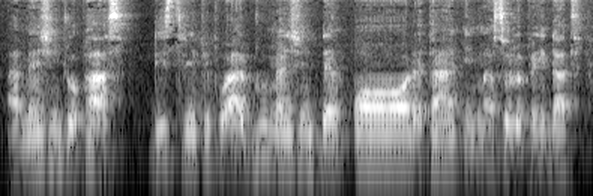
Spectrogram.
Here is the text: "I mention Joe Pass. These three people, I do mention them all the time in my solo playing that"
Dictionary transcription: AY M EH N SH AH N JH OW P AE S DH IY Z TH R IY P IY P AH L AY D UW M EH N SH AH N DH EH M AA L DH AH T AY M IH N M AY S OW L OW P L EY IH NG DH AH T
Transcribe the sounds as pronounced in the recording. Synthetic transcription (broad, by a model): AY M EH N SH AH N JH OW P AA S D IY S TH R IY P IY P AH L AY D UW M EH N SH AH N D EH M AA L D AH T AY M IH N M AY S OW L OW P EY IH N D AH T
